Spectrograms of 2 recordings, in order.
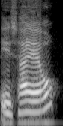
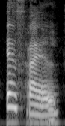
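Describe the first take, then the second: First: The word is said with Portuguese pronunciation. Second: The word is said with German pronunciation. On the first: "Em português a gente falaria Israel" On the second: "em alemão Israel"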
